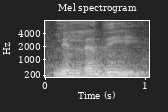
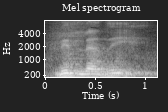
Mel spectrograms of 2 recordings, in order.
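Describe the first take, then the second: First: The consonant is a dh sound. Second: The same.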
